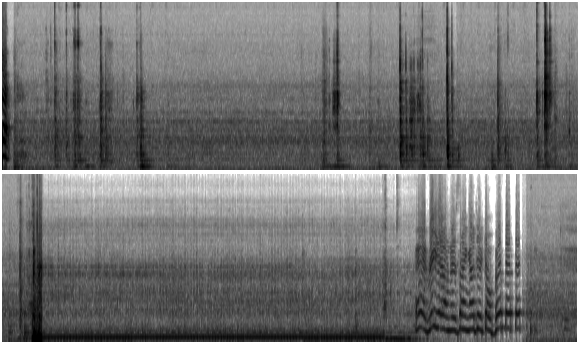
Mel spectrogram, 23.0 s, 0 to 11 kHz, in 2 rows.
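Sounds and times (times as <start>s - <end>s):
small motor humming: 0.0s - 19.9s
machine switching on clunk: 0.0s - 20.0s
light metal clicks and knocks: 0.3s - 4.3s, 5.8s - 12.3s.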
